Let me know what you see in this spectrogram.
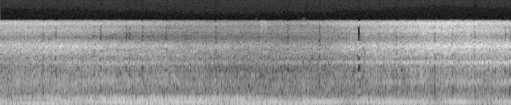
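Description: Avanti West Coast passenger train moving slowly along a station platform: a steady low hum that swells and dips about once a second, over a constant high hiss.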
